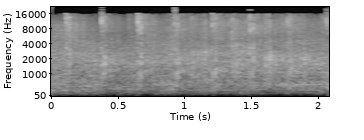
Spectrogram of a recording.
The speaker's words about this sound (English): So moving on to maybe the most famous or infamous of the classic Star Wars television, the Star Wars Holiday Special. So show it, a round of applause.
